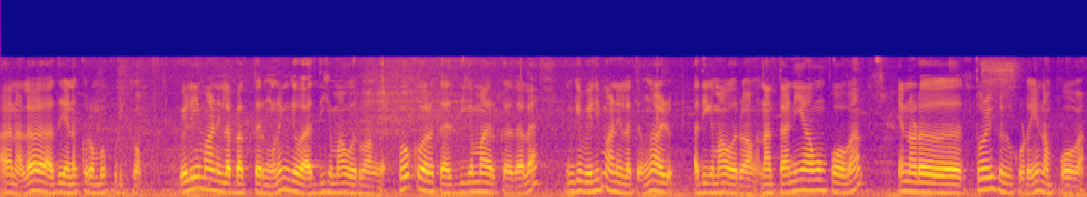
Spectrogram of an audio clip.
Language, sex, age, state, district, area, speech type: Tamil, female, 60+, Tamil Nadu, Kallakurichi, rural, spontaneous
